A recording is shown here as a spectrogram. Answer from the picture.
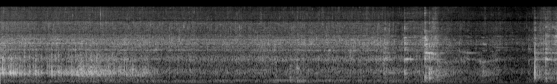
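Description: Green peas tipped into hot oil and fried masala in a metal pot, setting off a loud sizzle that slowly dies down. Two sharp knocks come near the end.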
